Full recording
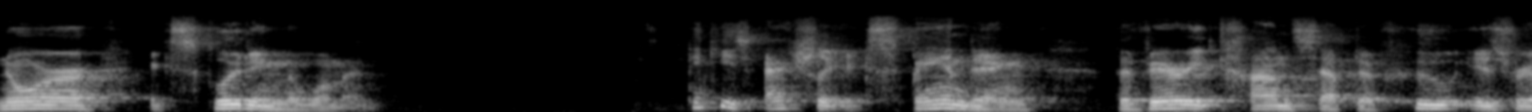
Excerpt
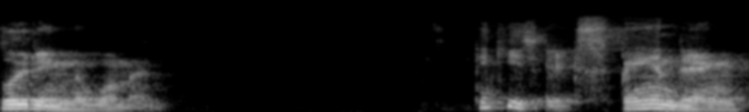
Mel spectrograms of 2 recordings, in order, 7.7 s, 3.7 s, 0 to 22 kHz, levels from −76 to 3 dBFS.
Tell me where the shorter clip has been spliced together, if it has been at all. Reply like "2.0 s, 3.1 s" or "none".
2.7 s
